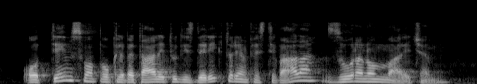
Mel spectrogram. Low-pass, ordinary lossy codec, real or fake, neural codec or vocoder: 7.2 kHz; none; fake; codec, 16 kHz, 8 kbps, FreqCodec, smaller model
